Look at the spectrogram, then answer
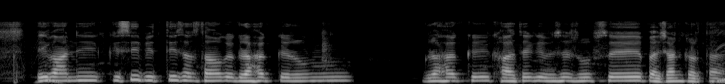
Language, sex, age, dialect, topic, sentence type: Hindi, male, 25-30, Awadhi Bundeli, banking, statement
